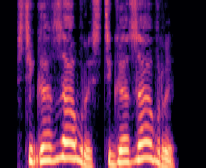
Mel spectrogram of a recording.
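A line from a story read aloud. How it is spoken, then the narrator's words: Toddler squeaking. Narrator (Russian): какой-нибудь трехлетний карапуз пищал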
